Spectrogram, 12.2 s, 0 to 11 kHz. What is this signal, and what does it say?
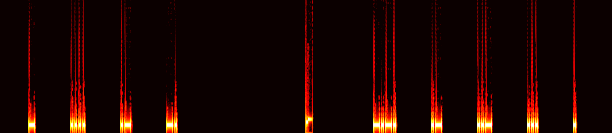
Morse code, heard as a keyed tone, about 30 wpm, spaced as for 10 wpm, 690 Hz. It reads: THAN CAUSE
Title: 6x Character Spacing - Top 200 Words - 30wpm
